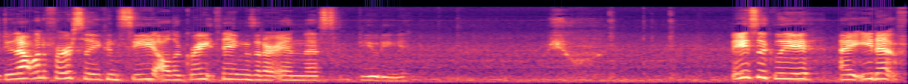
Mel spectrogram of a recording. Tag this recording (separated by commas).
Speech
